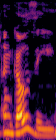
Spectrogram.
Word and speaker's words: Ngozi: You said it right the first time, Ngozi.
